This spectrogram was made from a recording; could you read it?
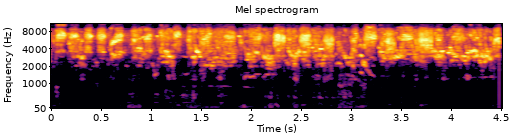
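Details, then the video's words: Several budgerigars chirping nonstop in a dense, high twittering chorus of quick warbled notes and chatter, with faint low thumps beneath. "Cute Budgies Chirping Sounds"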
